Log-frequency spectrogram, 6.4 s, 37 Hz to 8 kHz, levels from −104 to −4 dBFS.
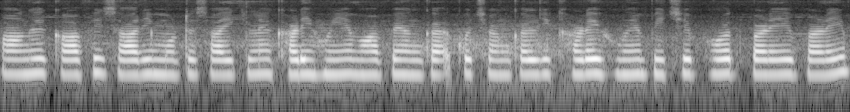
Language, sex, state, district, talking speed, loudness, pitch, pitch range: Hindi, female, Chhattisgarh, Korba, 200 wpm, -18 LUFS, 230 Hz, 225-235 Hz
